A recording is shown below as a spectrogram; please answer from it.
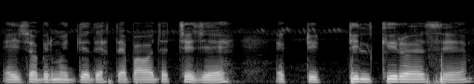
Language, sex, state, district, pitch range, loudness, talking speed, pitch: Bengali, male, Assam, Hailakandi, 110-125 Hz, -19 LUFS, 125 wpm, 115 Hz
